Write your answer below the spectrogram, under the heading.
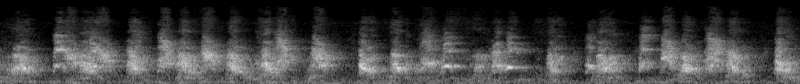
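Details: Excited barking from seven Boston Terrier pets reacting to a vacuum: quick, clustered yapping barks with slight whimpering tones between bursts, nearly continuous over eight seconds.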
